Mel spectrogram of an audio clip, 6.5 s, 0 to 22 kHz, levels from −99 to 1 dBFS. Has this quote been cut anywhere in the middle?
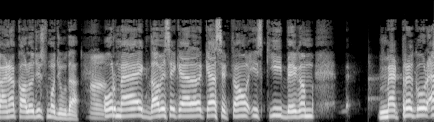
no; 0 cuts

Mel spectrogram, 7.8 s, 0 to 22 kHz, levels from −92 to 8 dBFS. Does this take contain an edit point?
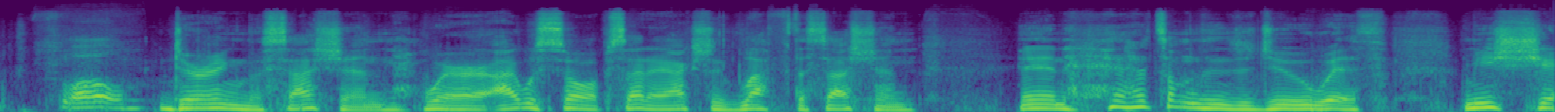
no; 0 cuts

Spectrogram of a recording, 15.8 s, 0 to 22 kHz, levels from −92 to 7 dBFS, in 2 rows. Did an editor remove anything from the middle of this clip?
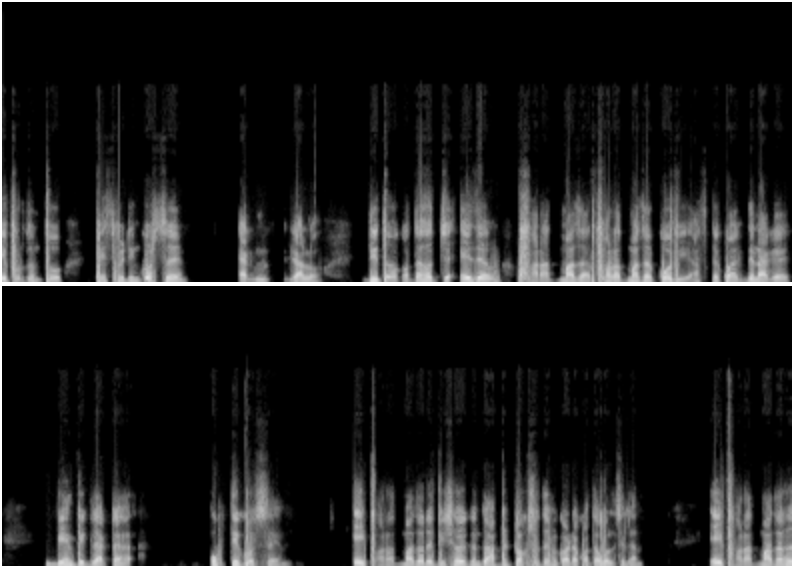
no; 0 cuts

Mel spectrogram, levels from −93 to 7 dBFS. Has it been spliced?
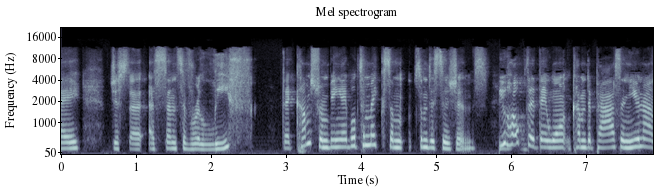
yes; 1 cut; at 5.8 s

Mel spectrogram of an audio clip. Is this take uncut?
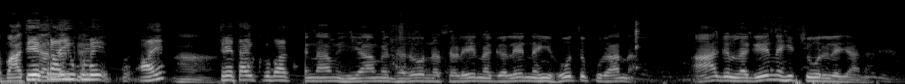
no; 1 cut; at 3.0 s

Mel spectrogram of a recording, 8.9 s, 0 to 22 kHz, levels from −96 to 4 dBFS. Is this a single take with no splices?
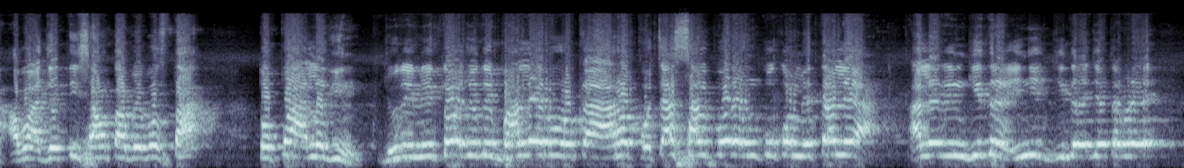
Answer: no; 1 cut; at 2.7 s

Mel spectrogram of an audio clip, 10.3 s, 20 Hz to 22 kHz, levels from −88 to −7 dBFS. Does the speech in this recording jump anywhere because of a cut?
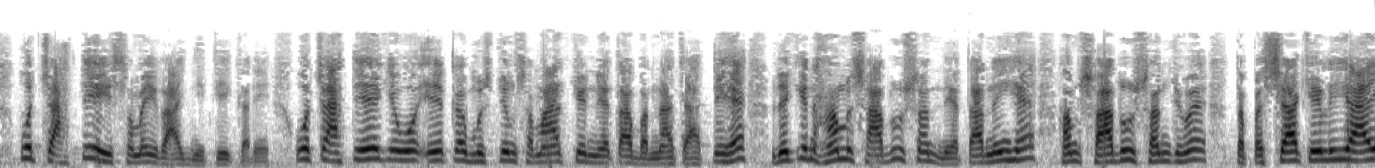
no; 0 cuts

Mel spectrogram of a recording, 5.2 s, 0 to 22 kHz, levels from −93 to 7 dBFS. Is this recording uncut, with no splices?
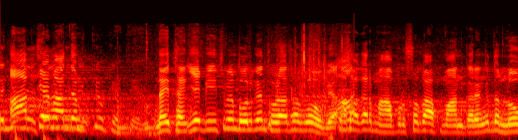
no; 2 cuts; at 1.9 s, 3.5 s

